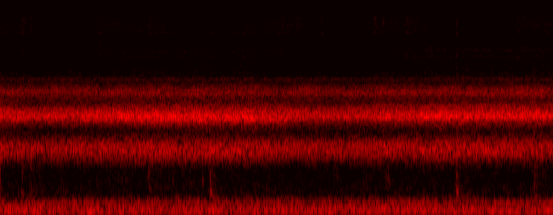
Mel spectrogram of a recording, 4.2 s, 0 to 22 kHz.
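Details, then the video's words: Short stretch of a rain-soaked frog chorus: a constant, piercing multi-layered trill from countless frogs over low, rumbling rainfall and a few faint clicks. "Frogs in Rain 2 Hours of Frogs, Thousands of Frogs Singing"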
